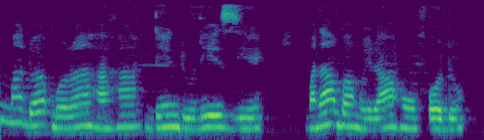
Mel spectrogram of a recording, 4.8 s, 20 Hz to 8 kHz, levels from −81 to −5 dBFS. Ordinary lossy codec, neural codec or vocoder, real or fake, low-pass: MP3, 32 kbps; none; real; 7.2 kHz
